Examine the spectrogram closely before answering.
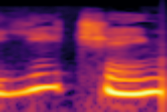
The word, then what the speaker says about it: I Ching: some of you have heard it pronounced Yi, like Y-I or Y-E-E, Ching, C-H-I-N-G, and it has to do with changes. So the Yi Ching or the I Ching is what is called the Book of Changes.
